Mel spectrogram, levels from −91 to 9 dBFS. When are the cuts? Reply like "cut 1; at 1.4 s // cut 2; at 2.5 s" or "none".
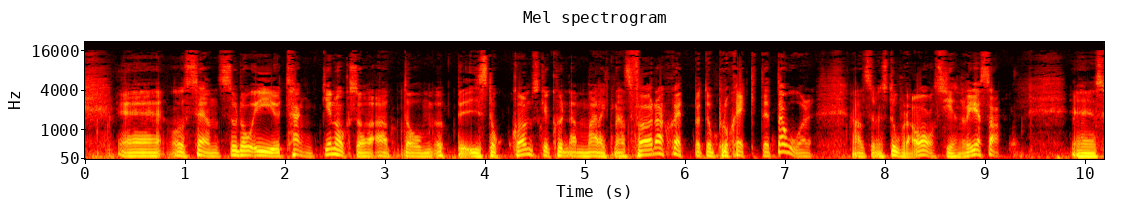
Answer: cut 1; at 6.9 s

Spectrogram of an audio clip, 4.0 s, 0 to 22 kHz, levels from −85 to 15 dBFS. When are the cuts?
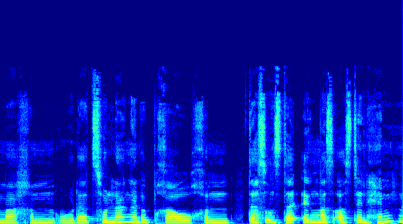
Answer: cut 1; at 1.4 s // cut 2; at 2.4 s

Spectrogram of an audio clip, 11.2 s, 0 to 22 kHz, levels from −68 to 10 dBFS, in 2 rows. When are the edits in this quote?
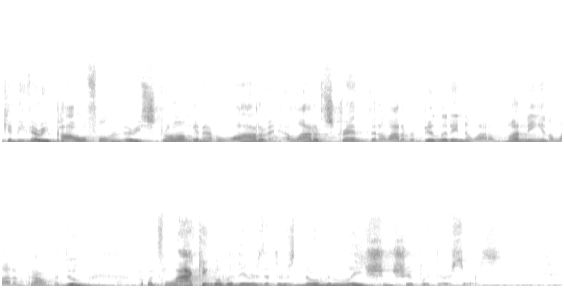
cut 1; at 7.0 s

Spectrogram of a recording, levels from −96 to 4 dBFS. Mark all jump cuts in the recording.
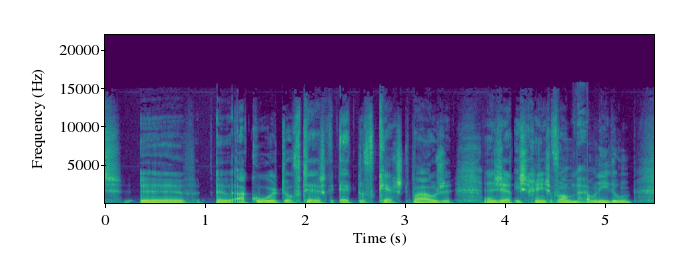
cut 1; at 2.0 s // cut 2; at 2.5 s // cut 3; at 4.1 s // cut 4; at 4.4 s

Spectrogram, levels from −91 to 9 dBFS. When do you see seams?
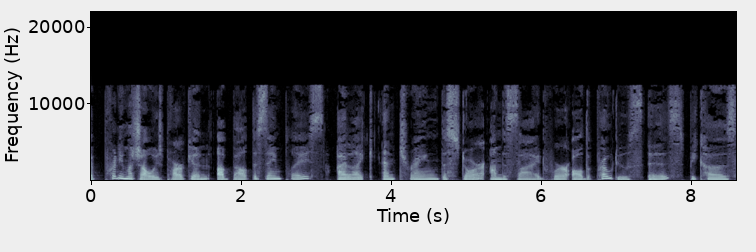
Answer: none

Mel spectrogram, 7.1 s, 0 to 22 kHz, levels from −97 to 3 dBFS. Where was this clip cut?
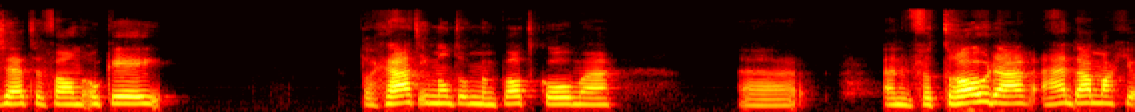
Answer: none

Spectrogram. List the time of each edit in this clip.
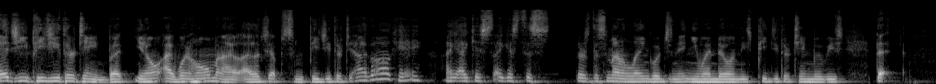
cut 1; at 4.3 s

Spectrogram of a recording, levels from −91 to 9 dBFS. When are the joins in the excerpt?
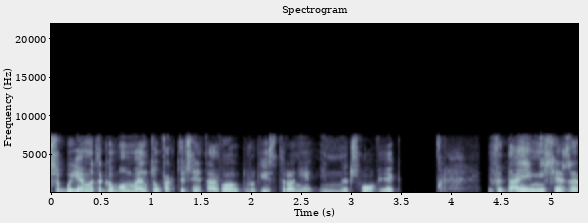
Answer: cut 1; at 1.1 s // cut 2; at 1.7 s

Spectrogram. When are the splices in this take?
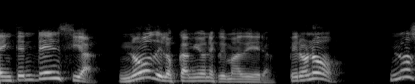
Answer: cut 1; at 1.1 s // cut 2; at 2.2 s // cut 3; at 2.8 s

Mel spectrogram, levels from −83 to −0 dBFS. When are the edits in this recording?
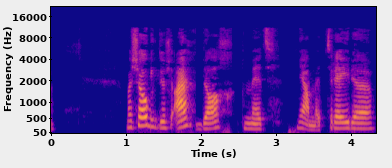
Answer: cut 1; at 1.3 s // cut 2; at 1.9 s // cut 3; at 2.5 s

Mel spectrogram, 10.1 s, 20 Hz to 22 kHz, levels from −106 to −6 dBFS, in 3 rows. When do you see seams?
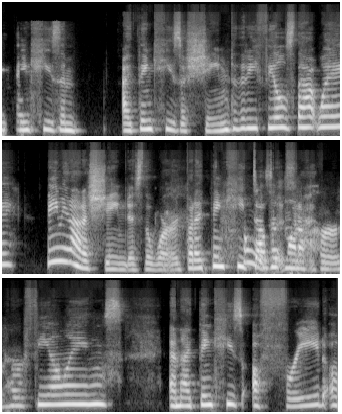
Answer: none

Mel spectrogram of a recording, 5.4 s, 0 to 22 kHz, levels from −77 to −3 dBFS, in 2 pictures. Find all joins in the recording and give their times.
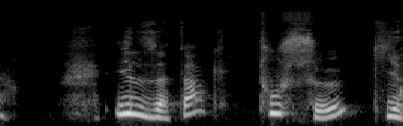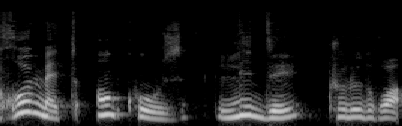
cut 1; at 1.6 s

